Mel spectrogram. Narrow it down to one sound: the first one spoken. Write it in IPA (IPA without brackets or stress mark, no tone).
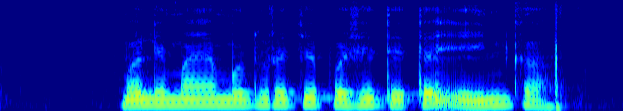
m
